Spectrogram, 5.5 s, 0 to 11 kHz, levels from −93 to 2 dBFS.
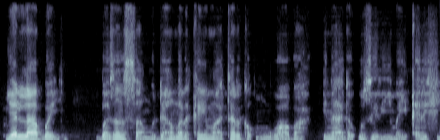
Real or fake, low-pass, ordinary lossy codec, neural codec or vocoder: fake; none; none; vocoder, 22.05 kHz, 80 mel bands, HiFi-GAN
